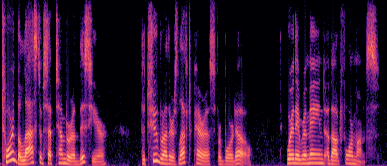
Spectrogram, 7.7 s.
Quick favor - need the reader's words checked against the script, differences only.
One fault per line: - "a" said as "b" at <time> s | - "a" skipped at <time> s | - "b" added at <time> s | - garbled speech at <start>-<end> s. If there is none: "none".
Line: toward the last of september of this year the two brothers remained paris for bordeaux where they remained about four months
- "remained" said as "left" at 3.6 s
